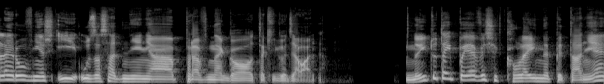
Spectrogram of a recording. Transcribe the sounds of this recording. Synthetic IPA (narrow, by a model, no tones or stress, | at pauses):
alɛɾuvɲɛʂiʔuzasad̪ɲeɲapɾʔavnɛɡɔt̪akʲɛɡɔd͡ʑa̰wa̰ɲa̰ | nɔit̪ut̪ajpɔjavʲjaɕɛkʰɔlɛjnɛpɘt̪aɲɛ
